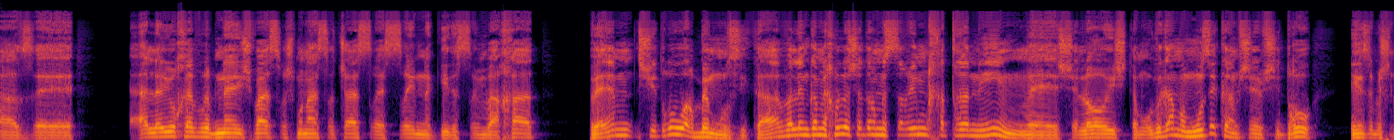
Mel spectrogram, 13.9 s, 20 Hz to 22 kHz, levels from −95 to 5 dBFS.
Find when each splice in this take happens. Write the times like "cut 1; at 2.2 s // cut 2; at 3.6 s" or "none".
none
